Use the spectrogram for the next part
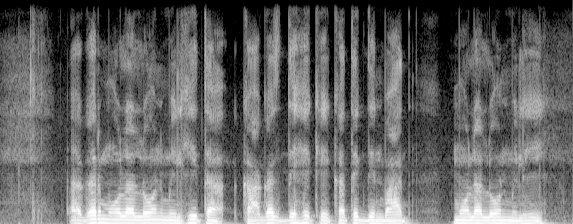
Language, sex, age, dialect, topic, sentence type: Chhattisgarhi, male, 25-30, Eastern, banking, question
